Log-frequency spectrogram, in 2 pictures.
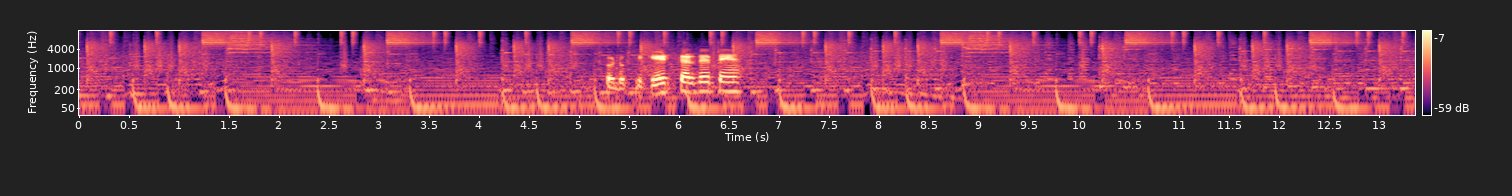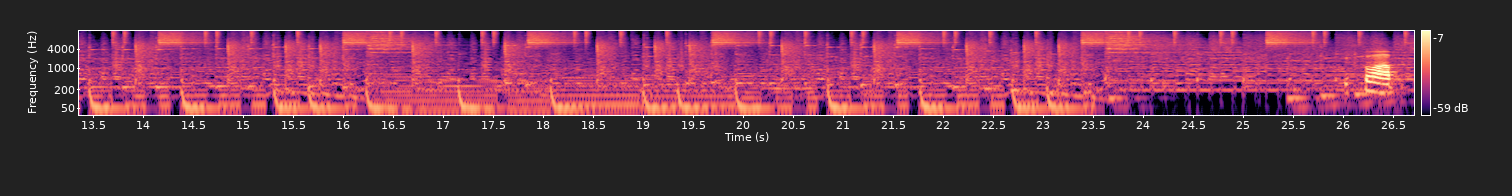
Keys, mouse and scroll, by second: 0.0-0.5 scroll up 2, 0.5 shift+middle click, 1.3 scroll down 3, 1.6 ctrl+s, 2.0-3.3 shift+middle drag, 3.3 click, 3.7-5.3 middle drag, 11.1-14.4 shift+middle drag, 14.4 click, 15.0 shift+d, 17.2-18.6 middle drag, 18.6-19.0 scroll up 3, 19.0 middle click, 19.6-19.9 scroll down 1, 19.9 shift+middle click, 20.7 ctrl+s, 21.2-24.7 shift+middle drag, 24.7 scroll up 4, 25.6-26.7 drag.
